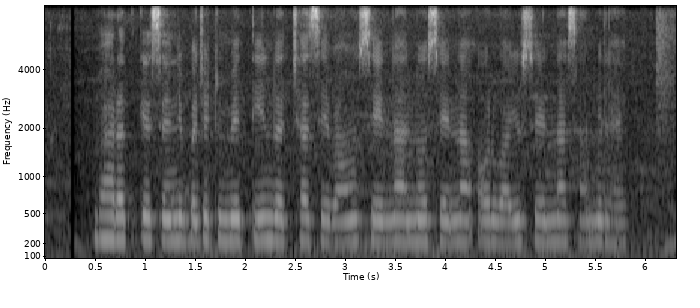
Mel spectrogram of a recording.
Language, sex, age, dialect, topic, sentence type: Hindi, female, 18-24, Awadhi Bundeli, banking, statement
